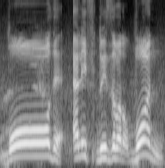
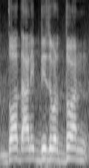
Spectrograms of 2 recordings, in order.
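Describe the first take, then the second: First: The first consonant is heavy, with a thick sound. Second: The first consonant is light, like a plain d. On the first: The speaker calls it right. "মোটা আওয়াজে" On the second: The speaker calls it wrong. "দালের উচ্চারণের মতো দদের উচ্চারণ হবে। এটা আমরা করবো না।"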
